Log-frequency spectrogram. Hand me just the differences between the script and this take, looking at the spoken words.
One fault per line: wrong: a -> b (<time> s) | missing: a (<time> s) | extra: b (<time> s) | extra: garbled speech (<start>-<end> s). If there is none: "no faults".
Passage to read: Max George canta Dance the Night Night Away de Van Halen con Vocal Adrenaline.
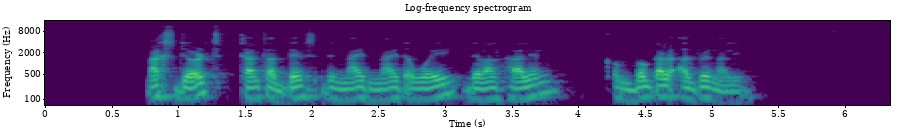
no faults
